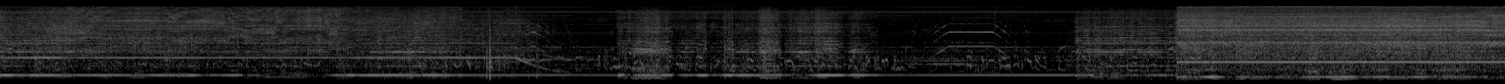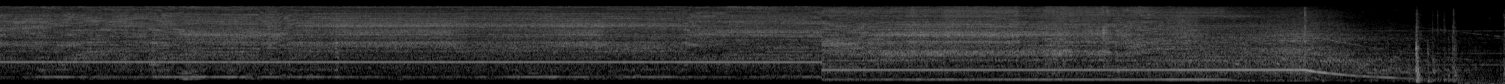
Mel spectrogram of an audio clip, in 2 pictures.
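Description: Small spindle motor of a 3018 desktop CNC router whining steadily as a 1/8-inch end mill carves lettering into a wooden sign board. The whine jumps to a different pitch twice, and near the end it falls away as the spindle slows.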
